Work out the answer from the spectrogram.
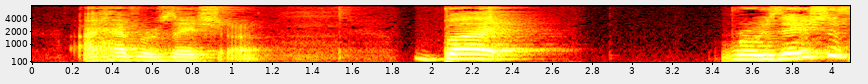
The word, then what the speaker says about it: rosacea: Rosacea. I have rosacea.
